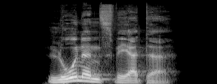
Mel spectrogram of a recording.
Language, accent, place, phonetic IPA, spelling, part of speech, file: German, Germany, Berlin, [ˈloːnənsˌveːɐ̯tə], lohnenswerte, adjective, De-lohnenswerte.ogg
- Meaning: inflection of lohnenswert: 1. strong/mixed nominative/accusative feminine singular 2. strong nominative/accusative plural 3. weak nominative all-gender singular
